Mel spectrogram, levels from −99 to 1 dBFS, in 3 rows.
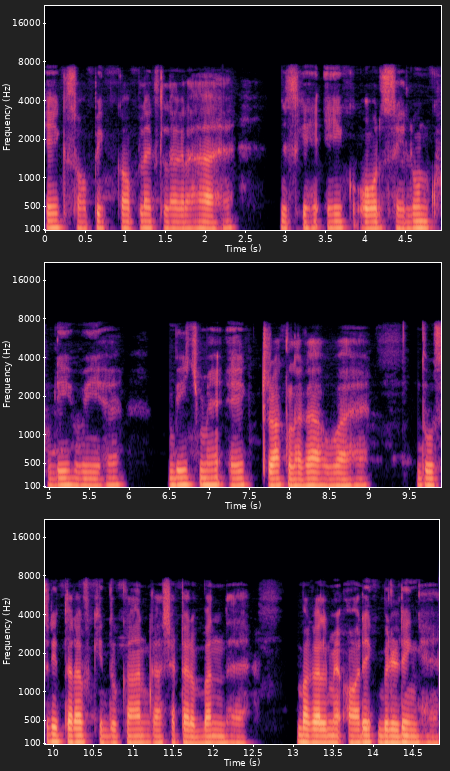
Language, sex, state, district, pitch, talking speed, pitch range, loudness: Hindi, male, Bihar, Sitamarhi, 115 Hz, 135 wpm, 115-120 Hz, -23 LUFS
